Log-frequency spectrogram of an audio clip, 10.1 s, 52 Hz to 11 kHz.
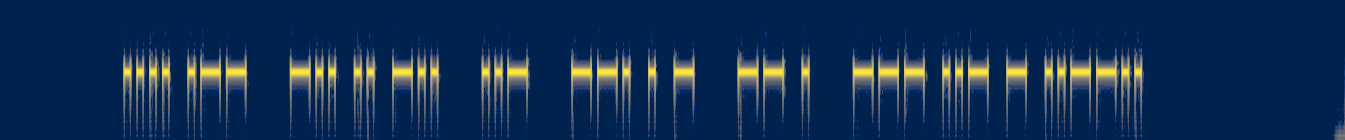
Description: Morse code, heard as a keyed tone, about 25 wpm, 700 Hz. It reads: HW DID U GET ME OUT?
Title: Sentences from Top 200 Words and Abbreviations 25wpm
